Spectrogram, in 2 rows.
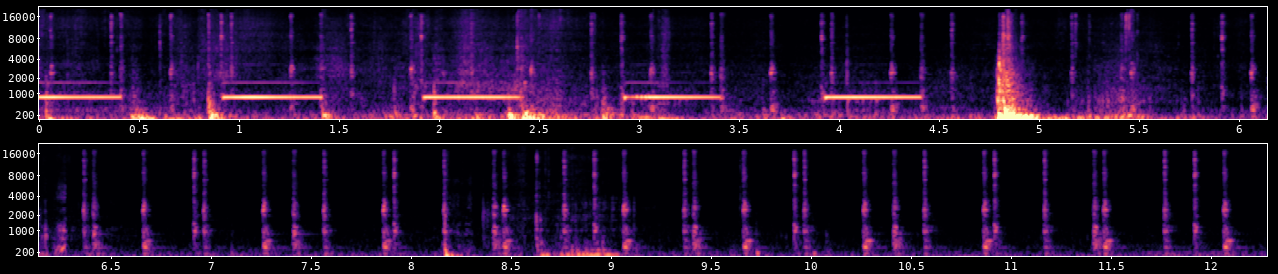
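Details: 2000 Mercury Cougar, won't crank after a battery replacement: a door chime, then sharp dry clicks about twice a second and no cranking. PATS immobilizer fault, fixed by putting a new battery in the key fob and pressing lock/unlock.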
